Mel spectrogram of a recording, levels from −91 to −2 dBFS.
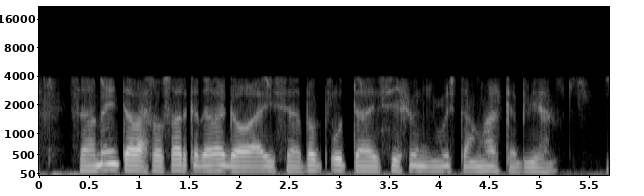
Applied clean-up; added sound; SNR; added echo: neural diffusion model UNIVERSE++.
